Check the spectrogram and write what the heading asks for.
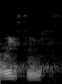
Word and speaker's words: Lethe: You're showing me of, I'm currently watching this, game on YouTube, it's called, I believe it's pronounced, Lethe. – Yeah, Lethe.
